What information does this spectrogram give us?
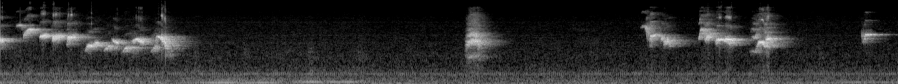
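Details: Asian pied starling master song for training songbirds: a burst of rapid descending whistled chatter, then several seconds of near silence broken by single loud notes and a short chattering cluster.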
